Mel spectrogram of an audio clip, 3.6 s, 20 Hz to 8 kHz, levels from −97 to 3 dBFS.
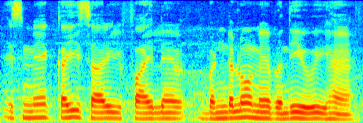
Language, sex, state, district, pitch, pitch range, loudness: Hindi, male, Uttar Pradesh, Lalitpur, 145 Hz, 135-155 Hz, -14 LUFS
